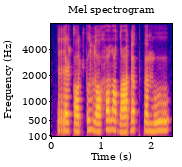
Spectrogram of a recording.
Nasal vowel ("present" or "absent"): absent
